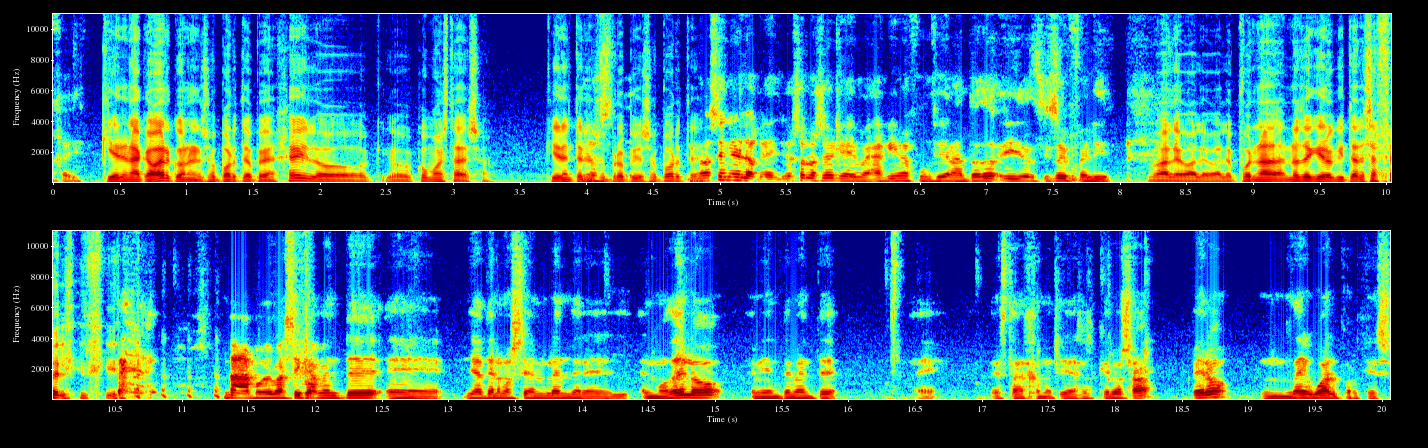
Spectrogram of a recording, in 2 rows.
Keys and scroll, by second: 14.7 Tab, 18.7 Tab.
